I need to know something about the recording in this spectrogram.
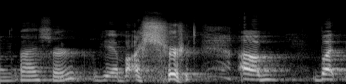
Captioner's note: laughing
